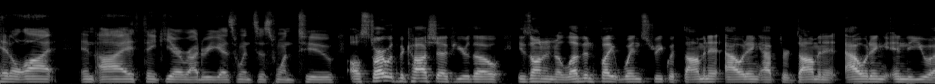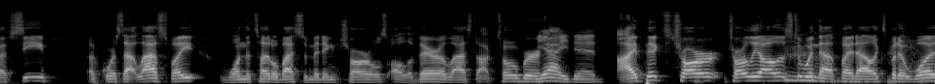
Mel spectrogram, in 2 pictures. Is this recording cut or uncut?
cut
